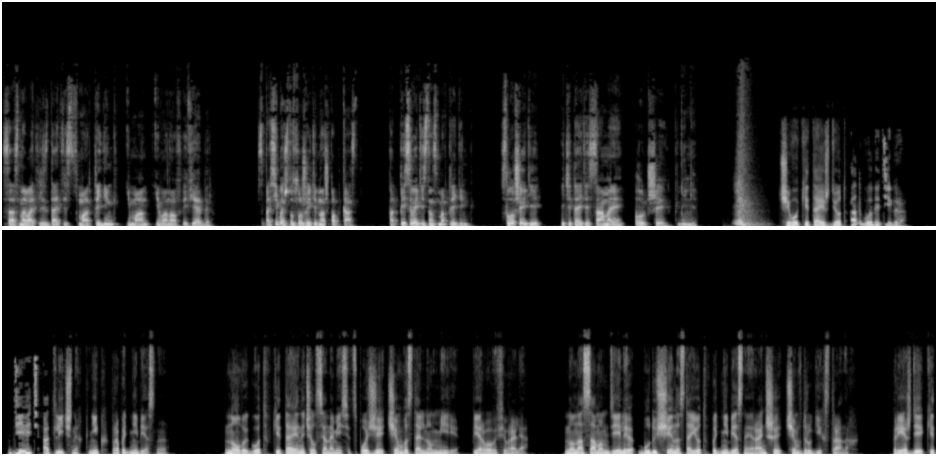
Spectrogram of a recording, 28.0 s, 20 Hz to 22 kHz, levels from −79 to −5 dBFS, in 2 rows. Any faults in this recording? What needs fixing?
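An adaptive stream at a lower bitrate runs from 12.71 to 14.71 s. Treble vanishes abruptly, leaving a spectrogram shelf at 9.7 kHz with smeary artefacts, fitting roughly 16 kbit/s AAC. Prevent it with a larger buffer or a minimum bitrate so the player doesn't switch down.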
